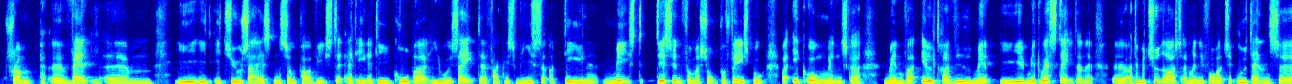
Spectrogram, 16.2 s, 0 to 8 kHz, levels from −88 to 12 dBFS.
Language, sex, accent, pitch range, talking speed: Danish, male, native, 135-165 Hz, 165 wpm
